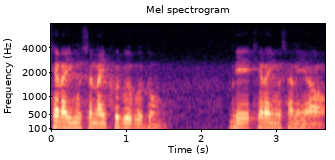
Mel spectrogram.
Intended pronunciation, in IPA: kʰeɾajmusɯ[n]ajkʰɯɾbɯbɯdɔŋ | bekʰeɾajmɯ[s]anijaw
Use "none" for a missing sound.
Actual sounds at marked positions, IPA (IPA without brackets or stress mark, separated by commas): n, s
